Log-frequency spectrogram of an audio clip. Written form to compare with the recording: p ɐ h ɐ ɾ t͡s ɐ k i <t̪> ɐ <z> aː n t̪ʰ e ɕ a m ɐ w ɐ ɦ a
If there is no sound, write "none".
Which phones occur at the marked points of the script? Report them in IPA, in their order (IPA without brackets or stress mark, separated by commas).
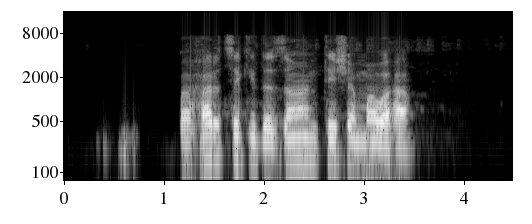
d̪, z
